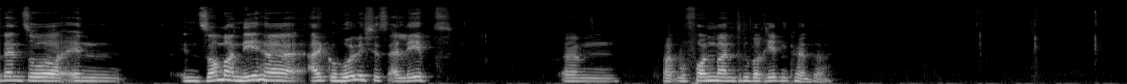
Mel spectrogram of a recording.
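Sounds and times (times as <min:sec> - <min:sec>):
speech: 0:00.0 - 0:04.6, 0:05.6 - 0:08.4
chewing grapes: 0:04.5 - 0:07.5, 0:08.2 - 0:11.2.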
